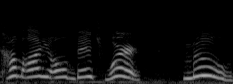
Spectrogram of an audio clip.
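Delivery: crying, yelling, pitched high. Retelling a moment, the speaker quotes what they yelled at themself while crying: retelling a crying yell. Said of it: "yelling at myself being like".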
